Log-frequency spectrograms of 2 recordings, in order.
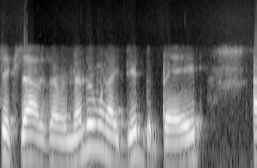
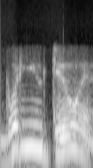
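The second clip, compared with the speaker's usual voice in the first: mock scolding, screaming; 6 semitones higher than usual. Retelling how the publicist came running over: imitating someone screaming. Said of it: "he's screaming at me".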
